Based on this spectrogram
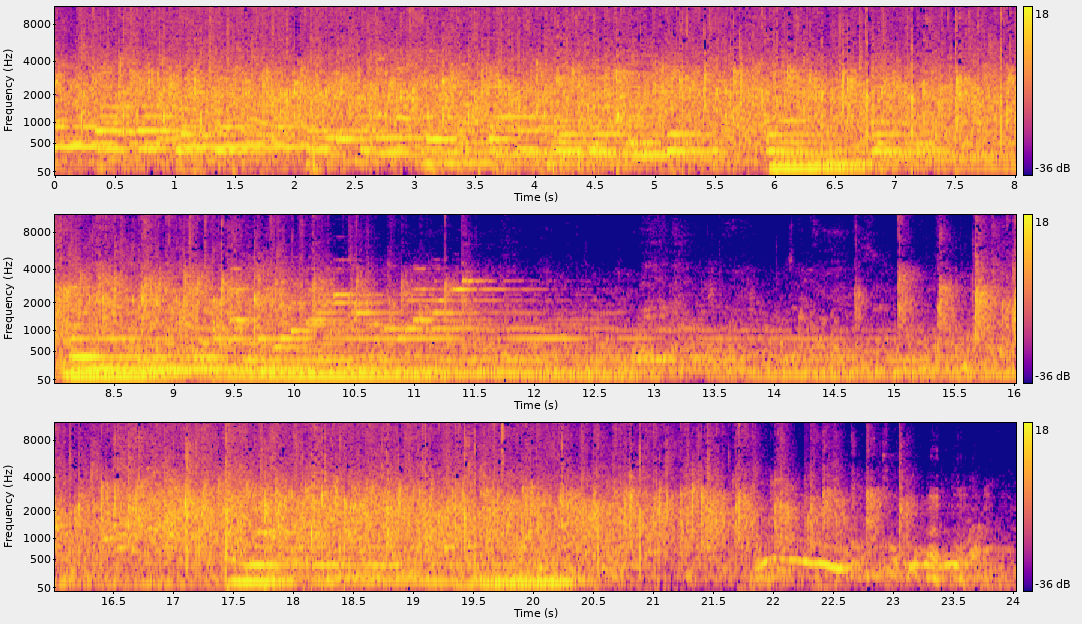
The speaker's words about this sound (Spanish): así que recibamos con un fuerte aplauso a la actriz Concha Goyanes, que nos hablará de este largo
